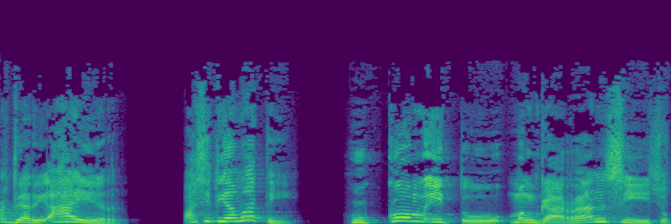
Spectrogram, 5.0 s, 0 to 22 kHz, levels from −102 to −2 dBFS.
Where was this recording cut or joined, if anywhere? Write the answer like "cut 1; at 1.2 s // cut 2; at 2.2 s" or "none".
none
